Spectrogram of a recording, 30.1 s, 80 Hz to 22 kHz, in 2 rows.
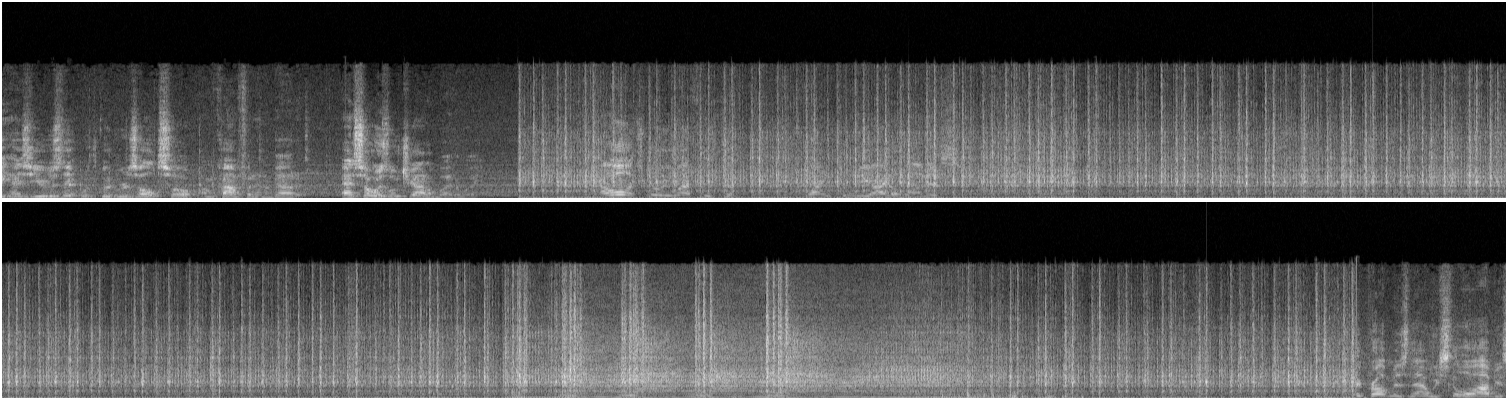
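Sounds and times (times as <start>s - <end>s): engine revving: 5.0s - 29.0s
motorcycle engine idling: 5.2s - 30.0s.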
